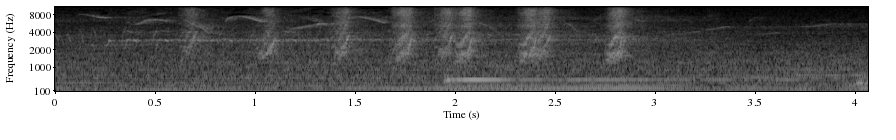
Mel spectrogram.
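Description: Red-rumped caciques calling: a run of about seven short, sharp notes roughly every third to half second, mixed with thin high downslurred chirps and one held whistle, over soft steady background music.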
